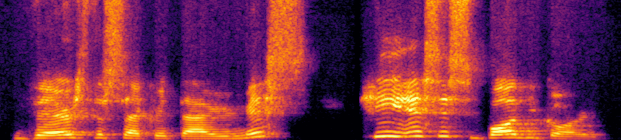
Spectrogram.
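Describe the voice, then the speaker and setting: A woman's voice: medium pitch, very animated, normal speed, dark tone, close to an everyday voice. A woman playing a deferential household servant in a stage comedy reading, formal and polite as she reports to her mistress.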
